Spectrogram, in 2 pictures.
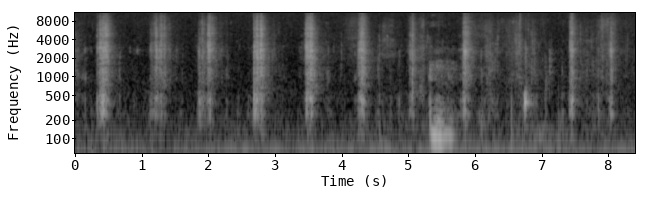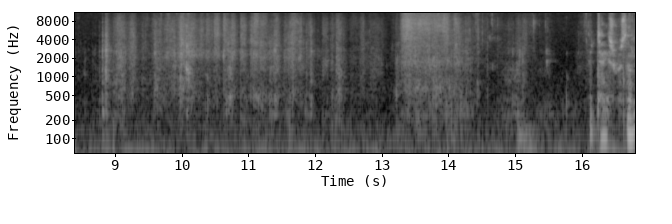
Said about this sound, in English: I have a little bite of it now.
